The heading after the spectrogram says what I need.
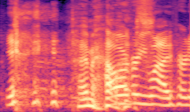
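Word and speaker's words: Thymallus: Oh, so it's Thymalis. Thymalis.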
